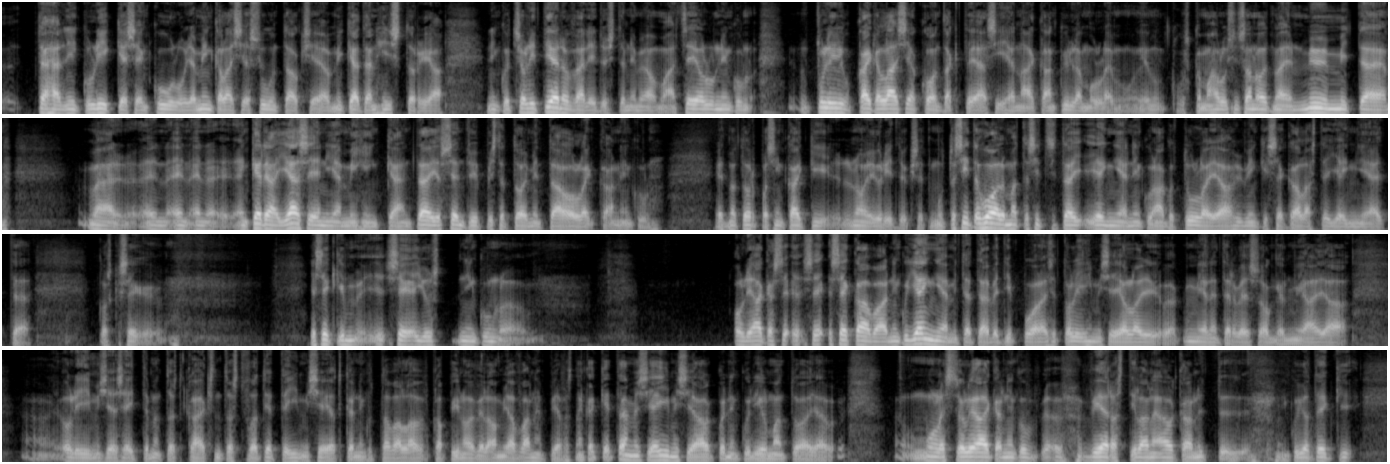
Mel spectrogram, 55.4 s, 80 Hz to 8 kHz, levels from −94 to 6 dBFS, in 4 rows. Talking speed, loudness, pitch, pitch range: 135 wpm, -22 LUFS, 105 Hz, 100-115 Hz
